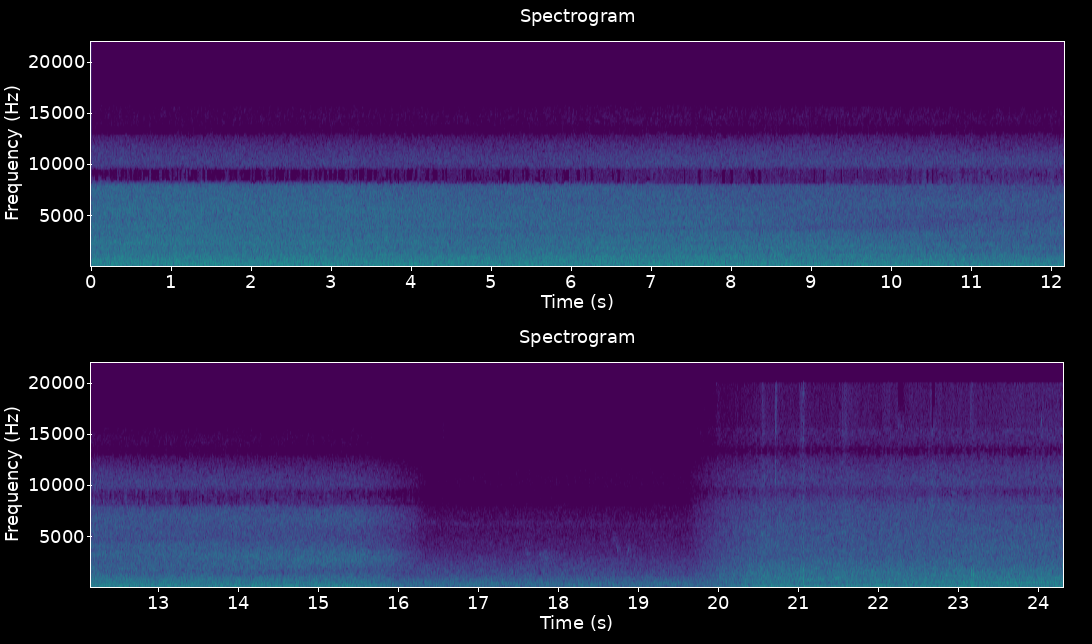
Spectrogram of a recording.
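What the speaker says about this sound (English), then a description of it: "That there is Whitewater River, what the falls go down into. As you can hear, it's quite loud." Whitewater River falls on a rain-forest trail roaring loudly in a constant broadband rush of heavy water, dense and close, briefly dipping and muffled for a few seconds before returning to full strength.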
